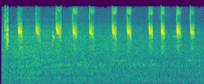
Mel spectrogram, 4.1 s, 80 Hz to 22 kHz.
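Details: Sparrows greeting arrivals in front of a cultural hall on 7 February 2020: a steady series of short, high, sharp chirps, about three per second, evenly spaced over a quiet background.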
